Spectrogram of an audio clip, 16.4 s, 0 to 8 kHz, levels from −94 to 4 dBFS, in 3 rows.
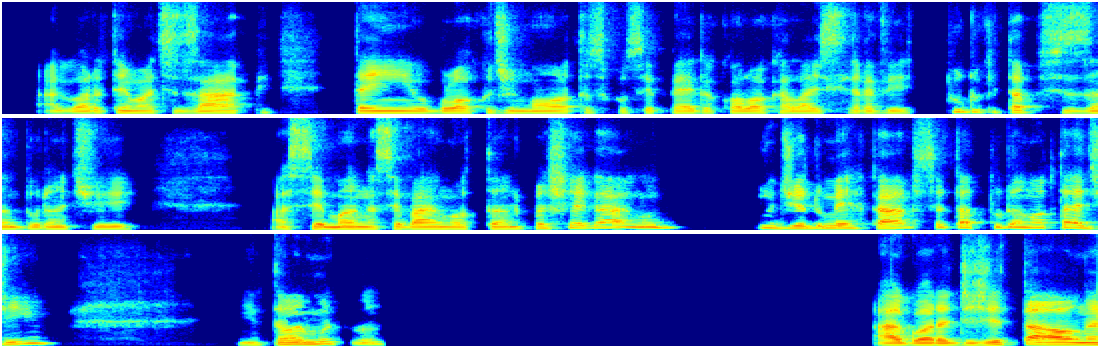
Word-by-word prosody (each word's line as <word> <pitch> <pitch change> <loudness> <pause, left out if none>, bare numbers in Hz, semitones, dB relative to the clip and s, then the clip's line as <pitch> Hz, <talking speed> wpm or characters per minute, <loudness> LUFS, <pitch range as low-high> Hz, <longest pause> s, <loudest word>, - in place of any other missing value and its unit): agora 105 +3 -4
tem 120 +2 -2
WhatsApp, 115 +2 -2 0.4
tem 115 -1 +2
o 105 - -1
bloco 110 +1 -1
de 110 0 -4
notas 110 +1 -3
que - - -25
você 105 0 -8
pega, 110 0 -4
coloca 110 +1 -2
lá 105 +1 -1
e - - 0
escreve 110 -1 -6
tudo 165 -2 -6
que 150 - -15
tá 135 - +1
precisando 110 -5 -4
durante 105 -2 -2 0.6
a - - -4
semana, 110 +1 +2
você 110 - -2
vai 110 0 +3
anotando 110 +1 -2
pra 155 - -3
chegar 175 +6 0
no 210 -5 -2 0.4
no 170 - -4
dia 155 0 +3
do 155 - -1
mercado, 155 0 +3
você 210 - -6
tá 190 -1 0
tudo 185 - -4
anotadinho. 185 0 -1 0.9
Então 125 +5 0
é 150 - +6
muito 160 +2 +1 2.6
Agora 100 0 +7
é - - +5
digital, 130 +5 +7
né. 130 - +8
115 Hz, 155 wpm, -23 LUFS, 105-155 Hz, 2.6 s, né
